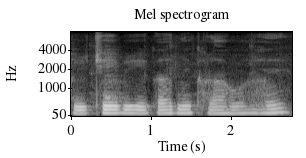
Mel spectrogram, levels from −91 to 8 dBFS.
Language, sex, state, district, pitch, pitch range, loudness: Hindi, male, Uttar Pradesh, Lucknow, 120 Hz, 115-125 Hz, -17 LUFS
